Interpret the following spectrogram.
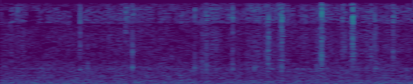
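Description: Near silence: room tone with a few faint, light ticks of hands handling the craft leaves and wire.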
